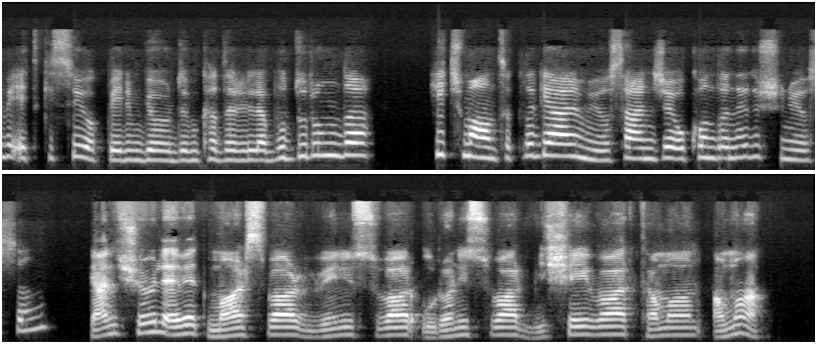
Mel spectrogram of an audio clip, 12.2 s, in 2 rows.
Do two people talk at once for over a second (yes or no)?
no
